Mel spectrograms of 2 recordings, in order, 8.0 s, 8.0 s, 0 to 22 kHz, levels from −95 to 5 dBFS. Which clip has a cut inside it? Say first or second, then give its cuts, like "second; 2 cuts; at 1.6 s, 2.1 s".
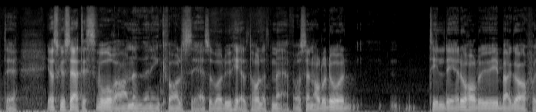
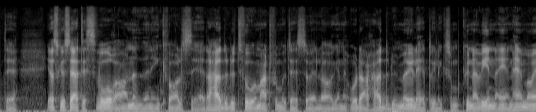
first; 2 cuts; at 3.1 s, 4.4 s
